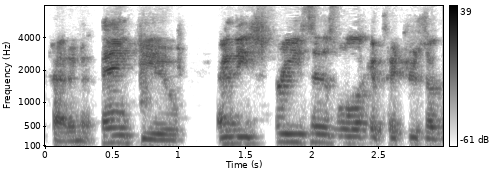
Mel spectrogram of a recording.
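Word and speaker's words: frieze: dwell on this but this is called a freeze I don't like that word because it sounds like freeze like something's freezing but it's spelled a little different and it's usually it's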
